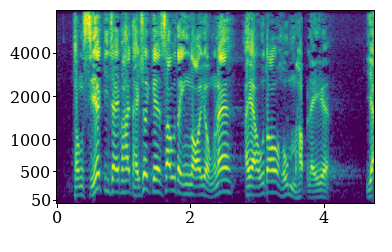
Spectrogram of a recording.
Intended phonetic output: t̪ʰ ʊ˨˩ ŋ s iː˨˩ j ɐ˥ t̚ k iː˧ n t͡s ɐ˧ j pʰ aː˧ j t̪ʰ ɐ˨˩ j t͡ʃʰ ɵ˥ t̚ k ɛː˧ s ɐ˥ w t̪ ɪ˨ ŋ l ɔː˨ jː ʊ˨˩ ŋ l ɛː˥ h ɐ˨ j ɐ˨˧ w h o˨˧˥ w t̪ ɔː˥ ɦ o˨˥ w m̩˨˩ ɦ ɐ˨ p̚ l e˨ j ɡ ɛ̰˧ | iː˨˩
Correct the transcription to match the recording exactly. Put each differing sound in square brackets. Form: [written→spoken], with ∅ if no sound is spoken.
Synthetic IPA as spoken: t̪ʰ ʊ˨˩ ŋ s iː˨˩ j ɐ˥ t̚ k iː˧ n t͡s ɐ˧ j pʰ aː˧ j t̪ʰ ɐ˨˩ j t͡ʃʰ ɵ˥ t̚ k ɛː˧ s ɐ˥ w t̪ ɪ˨ ŋ l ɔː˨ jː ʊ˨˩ ŋ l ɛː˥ h ɐ˨ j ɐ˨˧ w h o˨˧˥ w t̪ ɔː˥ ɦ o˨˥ w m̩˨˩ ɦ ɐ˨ p̚ l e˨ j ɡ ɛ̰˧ | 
